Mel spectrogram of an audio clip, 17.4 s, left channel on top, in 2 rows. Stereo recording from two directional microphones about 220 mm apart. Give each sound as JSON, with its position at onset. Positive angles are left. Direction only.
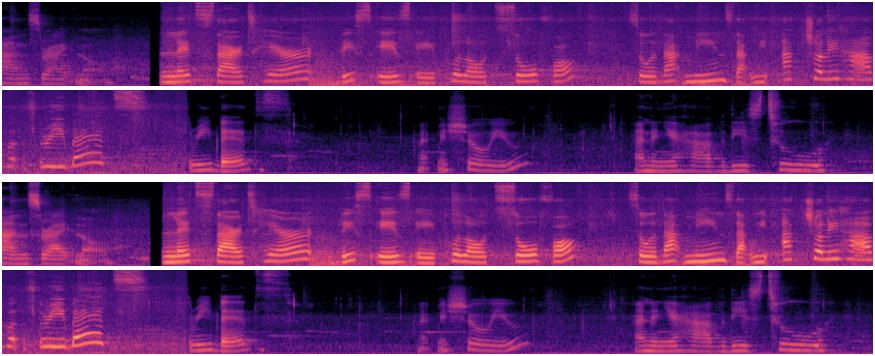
{"t": 0.0, "sound": "a woman's voice", "side_deg": -5}
{"t": 1.6, "sound": "a woman's voice", "side_deg": -20}
{"t": 10.6, "sound": "a woman's voice", "side_deg": 5}
{"t": 12.9, "sound": "speech", "side_deg": 15}
{"t": 15.0, "sound": "a woman's voice", "side_deg": 5}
